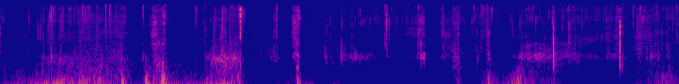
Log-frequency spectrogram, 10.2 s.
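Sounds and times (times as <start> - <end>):
slime being squished and pressed: 0.6 - 10.1.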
